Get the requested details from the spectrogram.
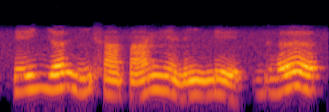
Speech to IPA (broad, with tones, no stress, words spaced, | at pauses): e˧˥ ʎɜ˧˥ɦĩ˩˥xã˨pã˩˥ ŋẽ˥˩ɳĩ˥˧ŋe˥˩ | ɡʱɜ˧˥˧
